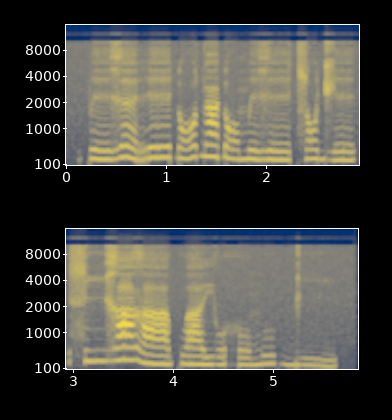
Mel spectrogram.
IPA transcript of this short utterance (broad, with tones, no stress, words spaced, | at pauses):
peː˨ɣɛ˦˨reː˦ ɗɔ˨˦ dã˦ɗɔ˨me˨ɣeː˨ t͡sɔ˦d͡ʒe˦ | siː˦ ɣa˦ɣaː˨kʷaː˨ jo˨ho˨muː˦ ɡ͡biː˨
